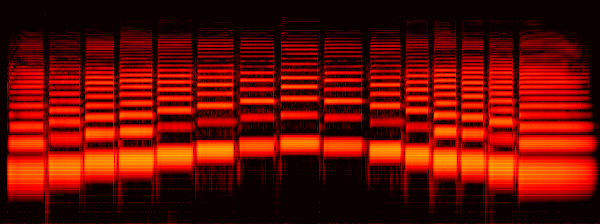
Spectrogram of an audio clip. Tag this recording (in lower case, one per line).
music
musical instrument
wind instrument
